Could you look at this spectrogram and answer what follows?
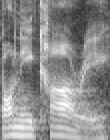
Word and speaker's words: Bonnet Carré: So the locals go with something like bonnet carré.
